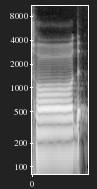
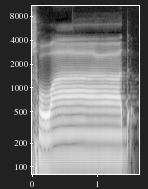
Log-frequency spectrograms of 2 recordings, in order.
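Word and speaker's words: صاد: আর আমরা পড়বো না এই অক্ষরের নাম হলো সদ মুখটা গোল হবে সদ আর যদি আমরা বলি সওয়াদ মুখটা ফাঁকা হয় হয়ে যাচ্ছে তখন এর উচ্চারণটা ভুল হয়ে যাচ্ছে তাহলে আমরা কি বলবো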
